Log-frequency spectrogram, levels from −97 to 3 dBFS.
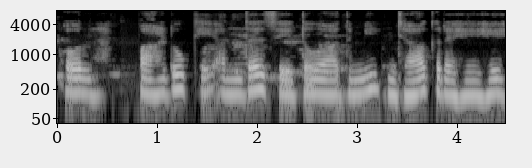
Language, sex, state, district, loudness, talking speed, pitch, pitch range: Hindi, female, Chhattisgarh, Jashpur, -32 LUFS, 145 wpm, 160 Hz, 150-170 Hz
